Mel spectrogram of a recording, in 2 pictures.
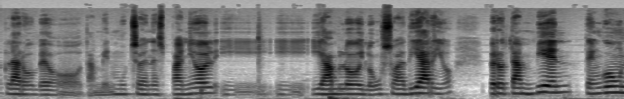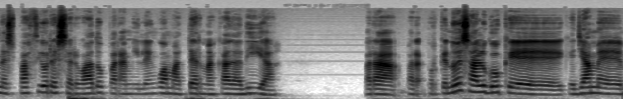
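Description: Thoughtful woman, Polish native speaker. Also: fairly low pitch. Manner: thoughtful, hesitant, many restarts. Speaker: literary translator, guest. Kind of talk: casual podcast conversation.

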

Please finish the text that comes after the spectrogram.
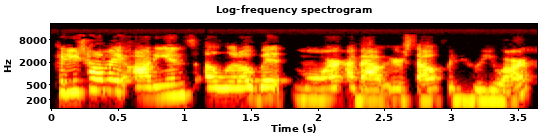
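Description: A woman's voice: medium pitch, animated, brisk, dull audio. A woman in her thirties hosting an interview show, gushing and chatty with lots of "you know" and "like". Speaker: show host. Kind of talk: casual interview chat.

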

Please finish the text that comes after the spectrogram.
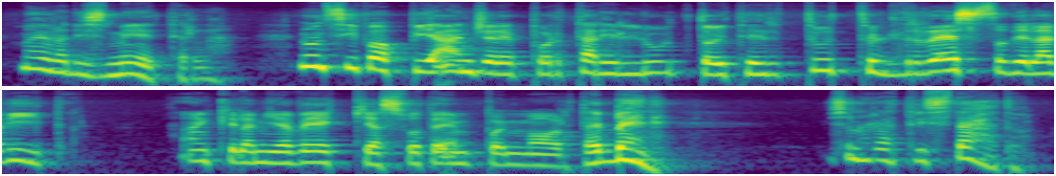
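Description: A man's voice: high-pitched, mellow, slightly rough, full character voice. An older man acting in a radio drama as a fussy, pleading old manservant, coaxing and homely.

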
